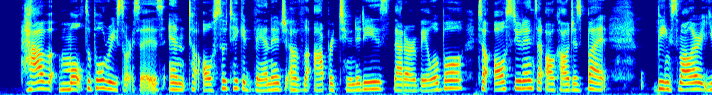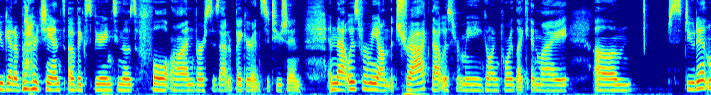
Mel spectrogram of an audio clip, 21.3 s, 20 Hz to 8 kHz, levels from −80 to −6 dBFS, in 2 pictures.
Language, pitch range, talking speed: English, 180-210 Hz, 160 wpm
